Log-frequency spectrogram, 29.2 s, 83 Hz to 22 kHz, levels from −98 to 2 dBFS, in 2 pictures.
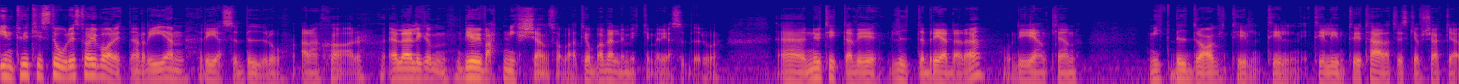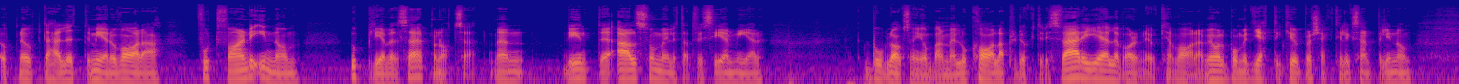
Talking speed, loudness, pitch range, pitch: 190 wpm, -36 LUFS, 90-110 Hz, 100 Hz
